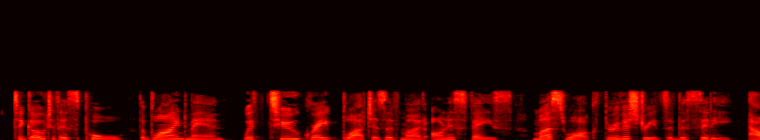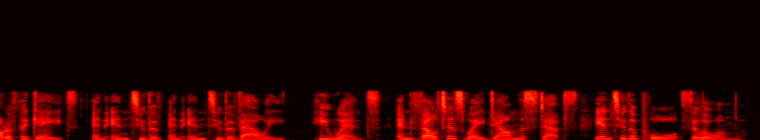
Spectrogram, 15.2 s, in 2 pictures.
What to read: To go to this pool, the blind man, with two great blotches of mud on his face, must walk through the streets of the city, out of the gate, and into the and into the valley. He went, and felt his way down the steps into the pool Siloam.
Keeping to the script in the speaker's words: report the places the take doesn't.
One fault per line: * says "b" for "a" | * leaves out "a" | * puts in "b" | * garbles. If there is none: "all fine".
all fine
